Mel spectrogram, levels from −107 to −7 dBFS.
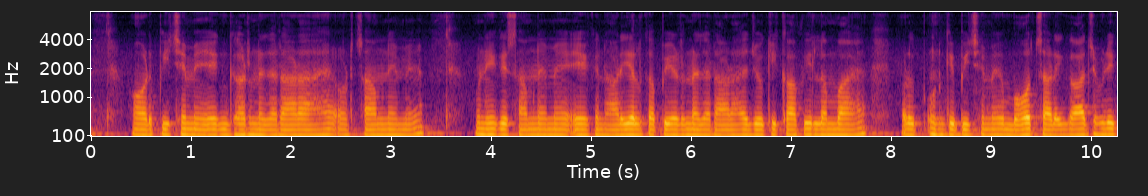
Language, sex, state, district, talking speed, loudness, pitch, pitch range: Hindi, male, Bihar, Purnia, 210 wpm, -28 LUFS, 125 Hz, 125-130 Hz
